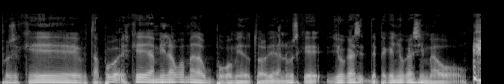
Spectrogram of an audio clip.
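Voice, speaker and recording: In a Castilian accent, a man speaks at a very fast pace with a very deep, low pitch, a dark, mellow tone and fairly even intonation. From Burgos, Spain. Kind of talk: casual chat.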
